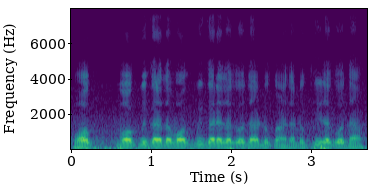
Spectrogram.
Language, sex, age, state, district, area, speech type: Sindhi, male, 45-60, Gujarat, Kutch, rural, spontaneous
